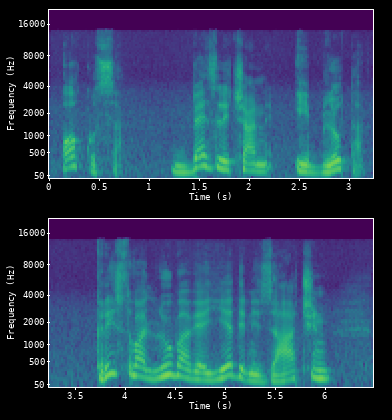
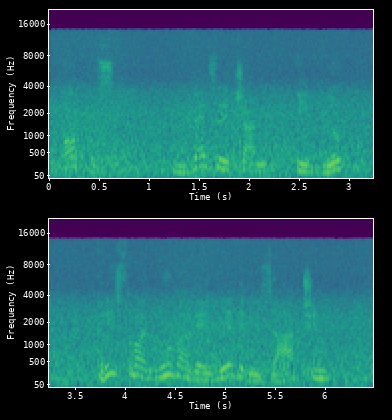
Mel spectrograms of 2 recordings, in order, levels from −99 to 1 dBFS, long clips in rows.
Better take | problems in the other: first | hiss; loud; throughout; 1 dB below the speech; faint in the first

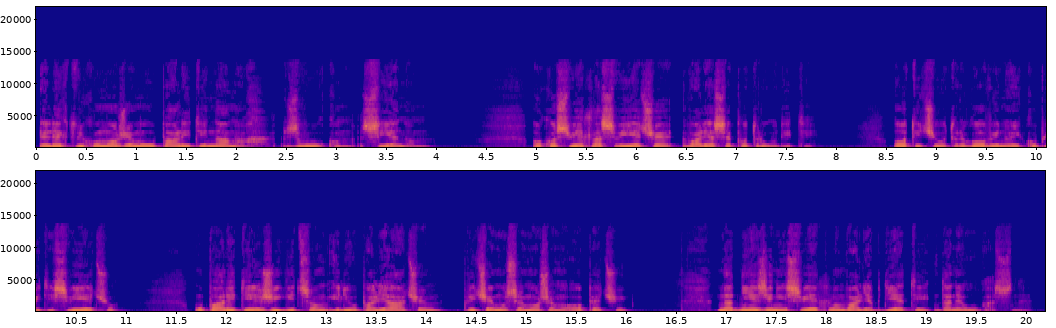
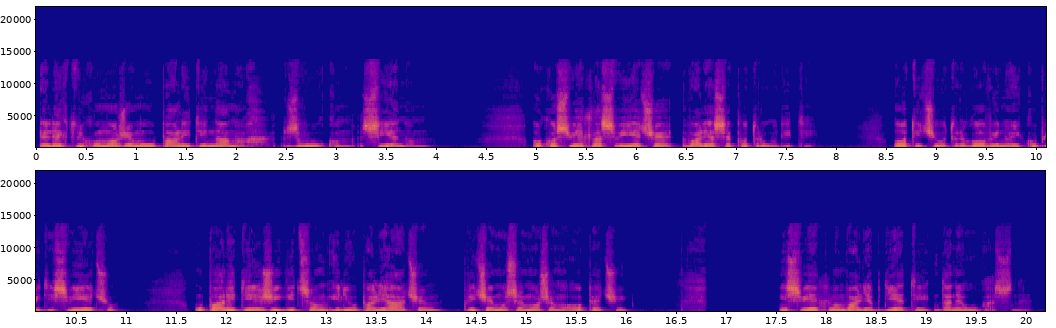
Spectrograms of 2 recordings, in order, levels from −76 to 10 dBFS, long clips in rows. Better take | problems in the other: first | audio cutting out; at 17 s for 0.5 s

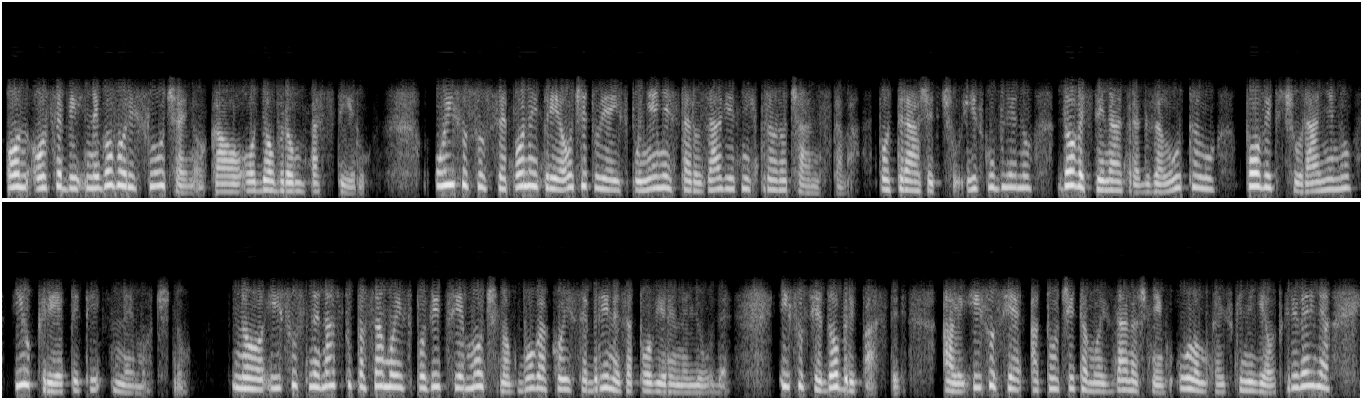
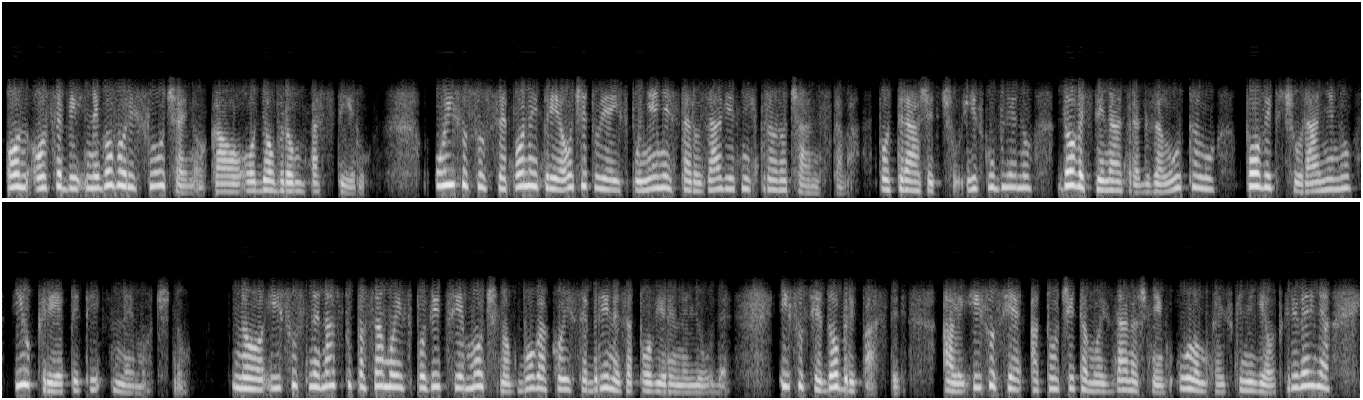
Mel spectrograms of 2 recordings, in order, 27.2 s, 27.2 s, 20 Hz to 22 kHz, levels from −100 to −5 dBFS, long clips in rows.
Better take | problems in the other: neither | phone-call audio; poor line; the same in both

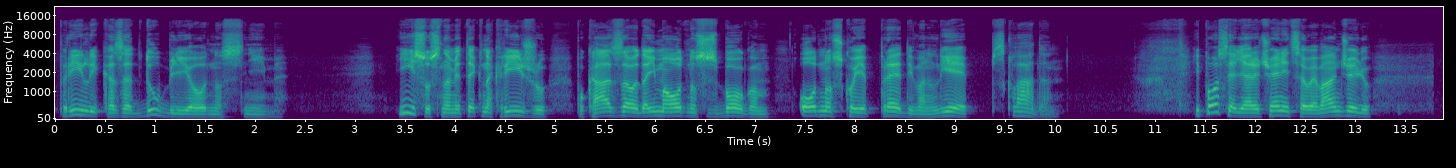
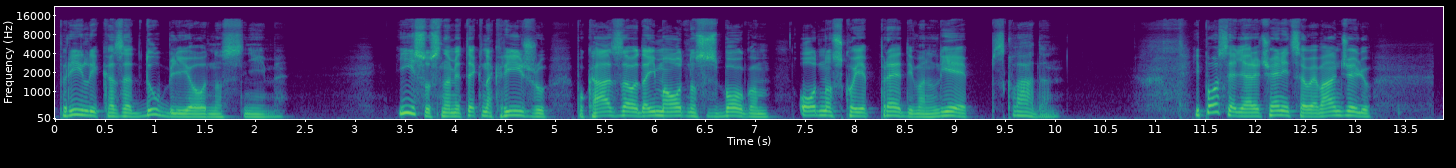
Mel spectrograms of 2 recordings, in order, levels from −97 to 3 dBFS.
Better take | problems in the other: second | thin; somewhat; fading below 400 Hz

